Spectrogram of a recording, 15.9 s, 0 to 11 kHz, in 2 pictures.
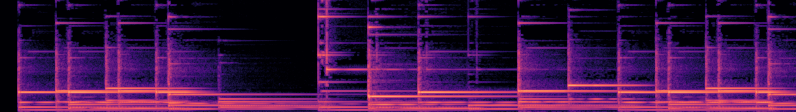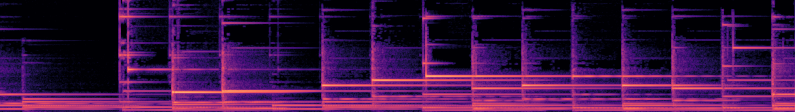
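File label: Peaceful Dreaming, ringtone; Samsung GT-M5650 Lindy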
